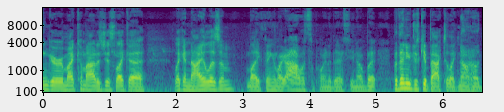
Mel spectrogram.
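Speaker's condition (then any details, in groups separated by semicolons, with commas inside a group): No condition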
